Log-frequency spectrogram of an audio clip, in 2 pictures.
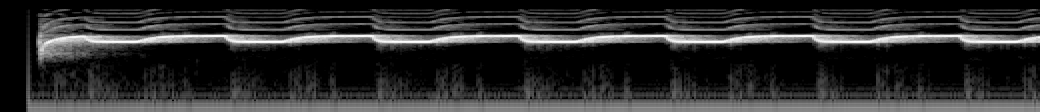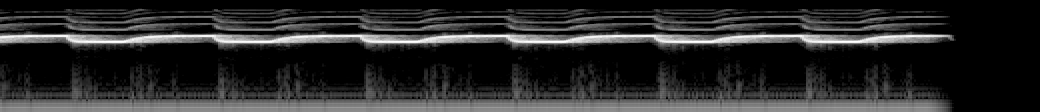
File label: car alert signalizaciya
